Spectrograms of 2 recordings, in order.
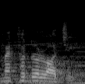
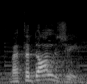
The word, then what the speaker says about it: methodology: This word is not methodology. It is methodology. Again, this word is methodology.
